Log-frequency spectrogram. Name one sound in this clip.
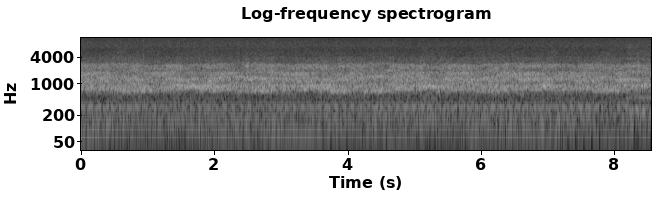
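Tyres screech continuously as a car drifts in circles.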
